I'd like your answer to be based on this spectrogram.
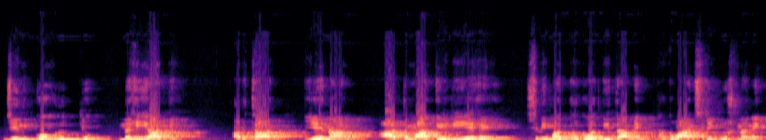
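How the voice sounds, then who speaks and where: A man teaching correct pronunciation of Sanskrit verses, chanting them slowly and deliberately and addressing viewers as friends. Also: on the high side, animated, reverberant, rough recording. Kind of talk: recitation tutorial.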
